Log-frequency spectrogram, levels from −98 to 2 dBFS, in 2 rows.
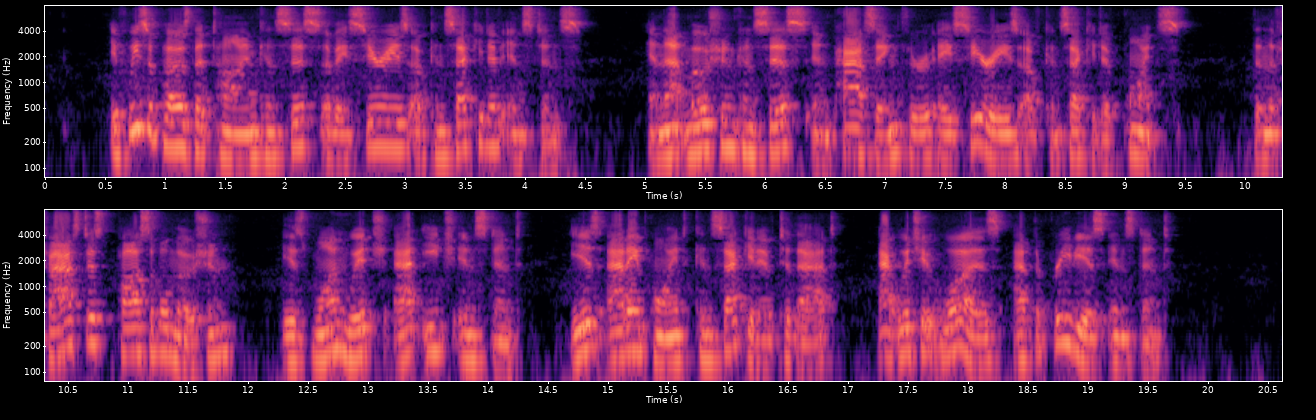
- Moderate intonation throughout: Yes, average, 4.7 semitones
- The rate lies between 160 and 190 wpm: No, average, 150 wpm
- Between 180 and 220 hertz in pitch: No, medium, 150 Hz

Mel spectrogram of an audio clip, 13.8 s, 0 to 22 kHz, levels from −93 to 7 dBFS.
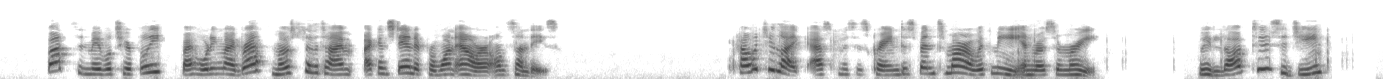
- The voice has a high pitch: Yes, very high, 265 Hz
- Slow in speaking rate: No, average, 180 wpm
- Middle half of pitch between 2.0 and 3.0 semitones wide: No, average, 5.1 semitones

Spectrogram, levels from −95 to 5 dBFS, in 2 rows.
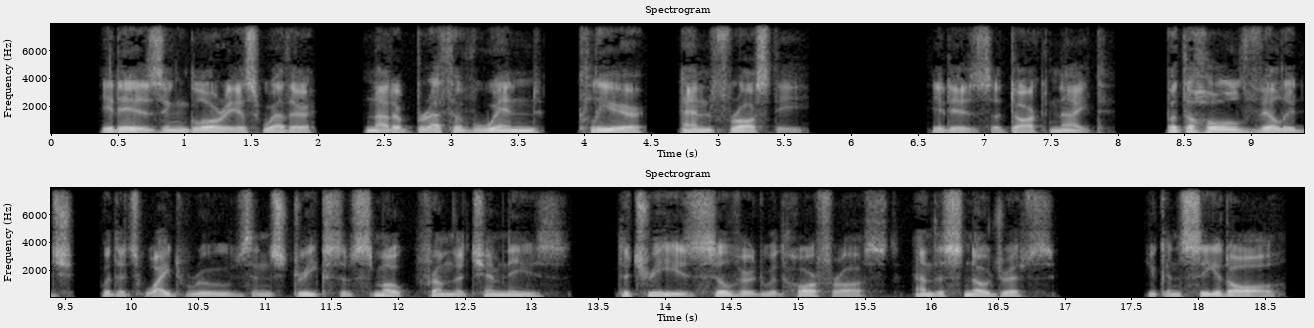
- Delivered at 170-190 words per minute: No, average, 145 wpm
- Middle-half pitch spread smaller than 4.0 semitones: No, average, 4.5 semitones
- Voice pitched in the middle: No, very low, 95 Hz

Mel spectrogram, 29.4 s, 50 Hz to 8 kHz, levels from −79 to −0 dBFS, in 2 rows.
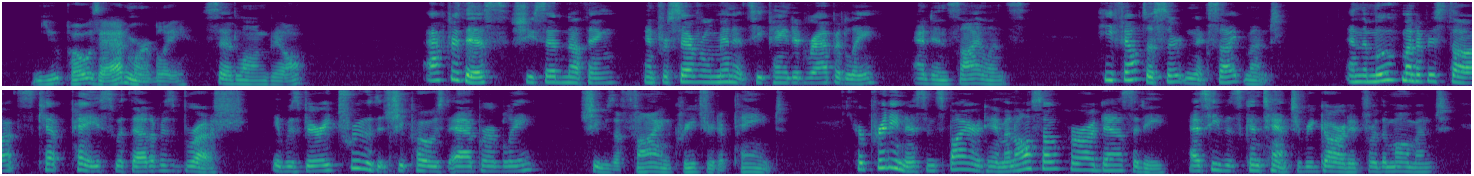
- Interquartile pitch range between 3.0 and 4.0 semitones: No, average, 4.6 semitones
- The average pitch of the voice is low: No, medium, 175 Hz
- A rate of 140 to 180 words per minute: Yes, average, 145 wpm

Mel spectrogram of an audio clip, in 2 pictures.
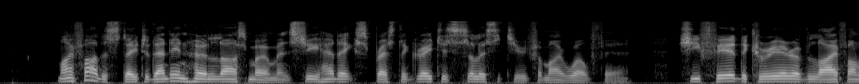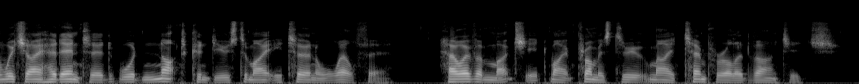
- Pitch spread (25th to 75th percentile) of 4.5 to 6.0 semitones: No, average, 3.3 semitones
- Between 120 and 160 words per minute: Yes, average, 155 wpm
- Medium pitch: No, low, 115 Hz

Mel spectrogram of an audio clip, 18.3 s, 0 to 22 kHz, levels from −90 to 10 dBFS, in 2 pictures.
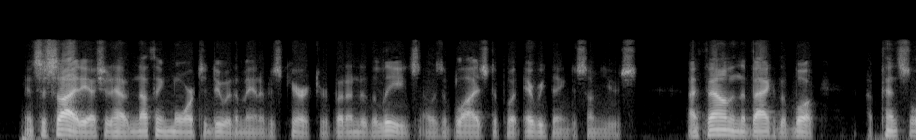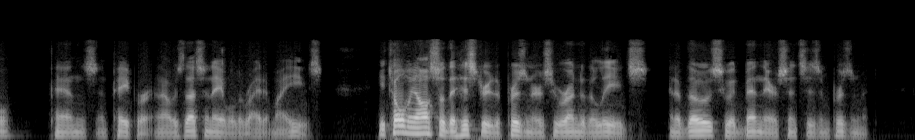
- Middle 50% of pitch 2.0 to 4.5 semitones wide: Yes, average, 2.8 semitones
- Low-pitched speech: Yes, very low, 80 Hz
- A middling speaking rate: No, fast, 250 wpm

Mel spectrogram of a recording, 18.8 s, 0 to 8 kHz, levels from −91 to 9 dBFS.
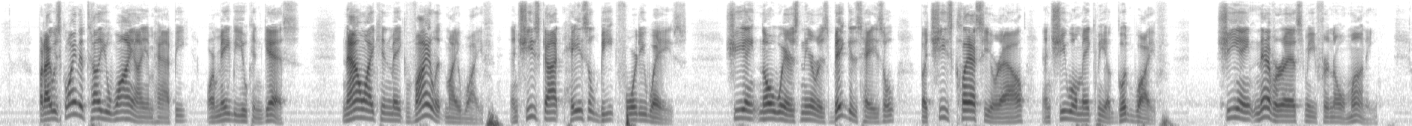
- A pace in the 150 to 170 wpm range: No, average, 185 wpm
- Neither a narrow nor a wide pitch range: No, wide, 8.1 semitones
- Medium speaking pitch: Yes, medium, 145 Hz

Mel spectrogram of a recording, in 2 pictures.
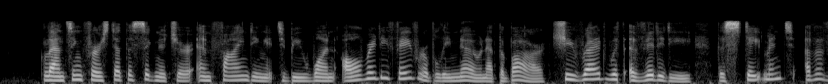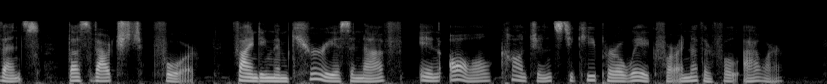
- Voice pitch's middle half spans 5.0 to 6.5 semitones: No, average, 4.6 semitones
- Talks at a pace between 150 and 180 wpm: Yes, average, 155 wpm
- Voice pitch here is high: No, medium, 175 Hz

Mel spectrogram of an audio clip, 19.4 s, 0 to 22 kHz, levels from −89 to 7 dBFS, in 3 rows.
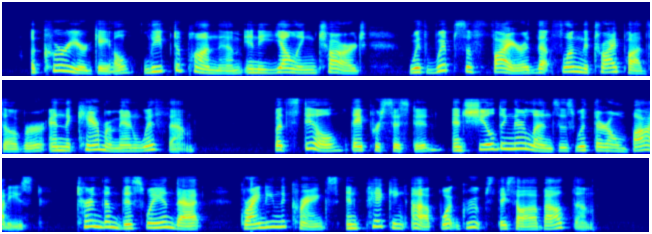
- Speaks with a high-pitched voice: Yes, high, 210 Hz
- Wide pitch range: Yes, wide, 6.6 semitones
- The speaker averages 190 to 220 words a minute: No, average, 170 wpm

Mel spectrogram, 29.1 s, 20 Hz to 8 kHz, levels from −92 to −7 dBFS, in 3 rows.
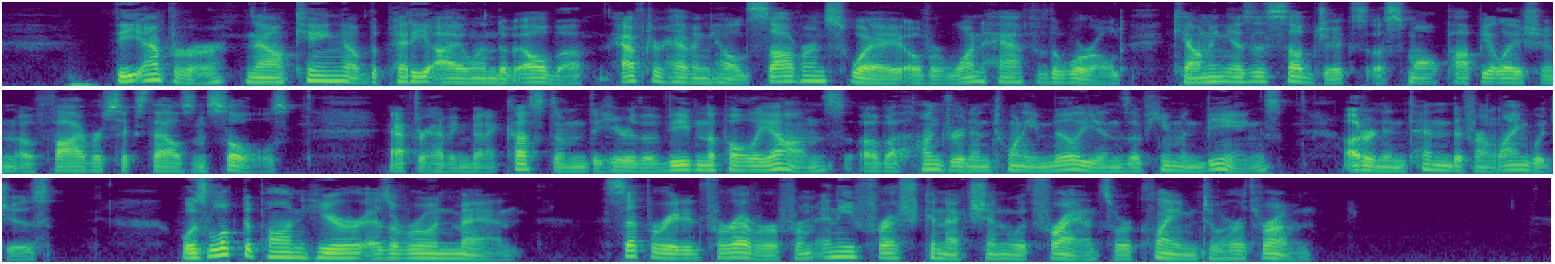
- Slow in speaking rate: No, average, 155 wpm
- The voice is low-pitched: Yes, low, 110 Hz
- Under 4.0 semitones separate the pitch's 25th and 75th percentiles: No, average, 4.3 semitones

